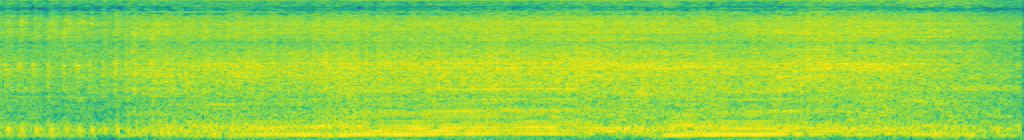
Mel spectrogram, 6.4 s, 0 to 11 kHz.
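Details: Hero Splendor Xtec E-20 (described as Splendor Plus 2013) that stalled while riding, after replacing the faulty throttle body: smooth throttle blips, note climbs cleanly and drops back without stumble or misfire, healthy revving.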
